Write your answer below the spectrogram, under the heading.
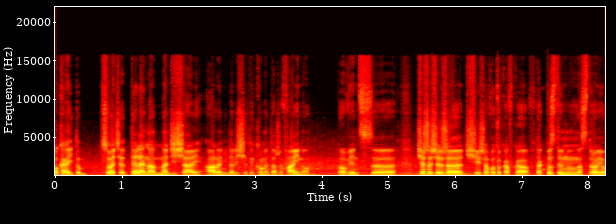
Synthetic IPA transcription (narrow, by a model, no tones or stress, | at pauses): ɔkɛjt̪ɔ | suxajt͡ɕɛt̪ɘlɛnanad͡ʑiɕajalɛmʲid̪alʲiɕt͡ɕɛt̪ɘxkɔmɛnt̪aʐɘfajnɔ | t̪ɔvʲjɛnt̪s | t͡ɕɛʂɛɕɛʐɛd͡ʑiɕejʂafɔt̪ɔkafkaft̪ak̚pɔzɘt̪ɘvnɘmnast̪ɾɔju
